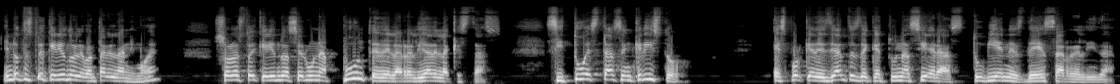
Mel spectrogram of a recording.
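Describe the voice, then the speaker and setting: A man's voice: sits high, expressive, brisk, a little mellow, no echo, studio quality. A man preaching a sermon, emphatic and repetitive, speaking straight to his listeners.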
